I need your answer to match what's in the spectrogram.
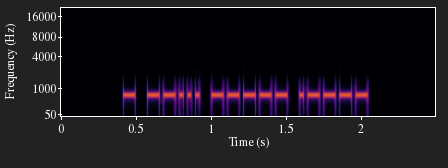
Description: Morse code, heard as a keyed tone, about 44 wpm, 700 Hz. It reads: T701
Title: Numbers - Contest Style - 4-Digit 45wpm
